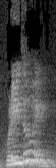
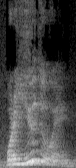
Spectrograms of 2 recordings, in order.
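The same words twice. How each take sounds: First: Doing stressed, falling at the end; curious question stressing doing. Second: You punched high and louder; accusing question stressing you. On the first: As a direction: lean on the word doing. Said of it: "It's completely different than". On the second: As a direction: hit the word you hard. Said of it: "You, the emphasis". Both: Shown as a demonstration.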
